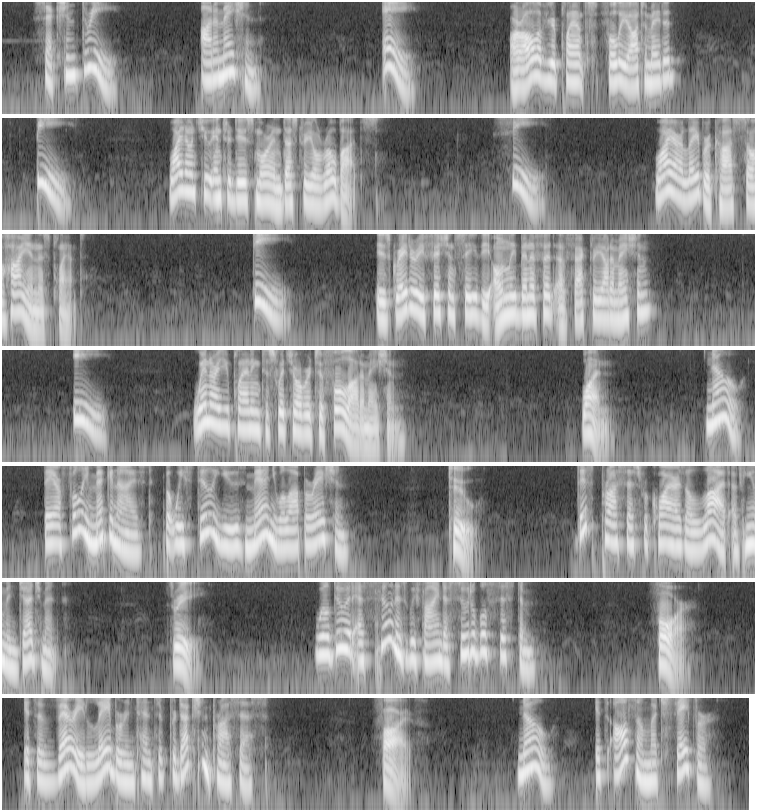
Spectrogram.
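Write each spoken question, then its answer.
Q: Are all of your plants fully automated?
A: 1: No. They are fully mechanized, but we still use manual operation.

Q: Why don't you introduce more industrial robots?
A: 2: This process requires a lot of human judgment.

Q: Why are labor costs so high in this plant?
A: 4: It's a very labor-intensive production process.

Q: Is greater efficiency the only benefit of factory automation?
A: 5: No, it's also much safer.

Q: When are you planning to switch over to full automation?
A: 3: We'll do it as soon as we find a suitable system.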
